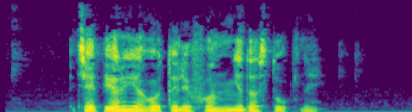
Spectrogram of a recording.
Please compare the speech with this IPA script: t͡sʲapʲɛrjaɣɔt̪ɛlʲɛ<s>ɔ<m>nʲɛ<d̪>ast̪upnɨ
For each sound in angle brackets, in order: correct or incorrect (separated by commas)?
incorrect, incorrect, correct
